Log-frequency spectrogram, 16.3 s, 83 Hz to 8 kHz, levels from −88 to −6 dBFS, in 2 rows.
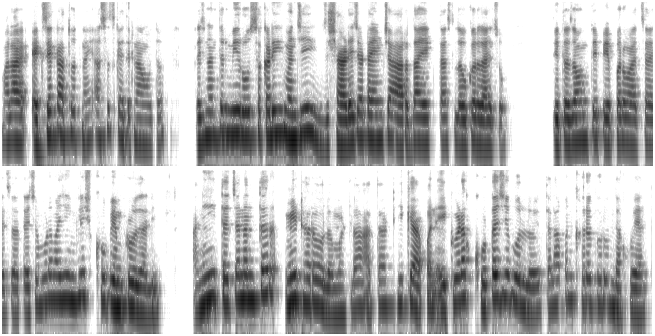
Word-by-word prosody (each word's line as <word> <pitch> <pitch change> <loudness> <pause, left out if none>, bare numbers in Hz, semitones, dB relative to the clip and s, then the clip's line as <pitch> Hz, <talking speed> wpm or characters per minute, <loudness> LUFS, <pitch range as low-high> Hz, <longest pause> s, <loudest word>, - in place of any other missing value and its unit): मला 165 0 +2 0.2
एक्झॅक्ट 185 +6 +2
आठवत 185 0 -2
नाही, 170 0 -7
असंच 185 +3 -7
काहीतरी 170 -4 -6
नाव 155 -1 -5
होतं. 155 +2 -11 0.4
त्याच्यानंतर 185 +4 0
मी 195 - +6
रोज 185 -1 +2
सकाळी 195 +1 +3
म्हणजे 195 +2 +5 0.2
शाळेच्या 155 +3 +4
टाईमच्या 170 0 0
अर्धा 155 +1 +1
एक 155 0 0
तास 160 0 -5
लवकर 155 0 +1
जायचो. 145 -1 0 0.6
तिथं 155 0 +2
जाऊन 165 +1 0
ते 175 - -2
पेपर 160 +1 -1
वाचायचो. 150 -1 -4
त्याच्यामुळे 185 +8 -5
माझी 210 0 +1
इंग्लिश 215 +1 +1
खूप 200 -2 -4
इम्प्रूव्ह 175 -2 +5
झाली 150 -1 -3 0.5
आणि 195 +8 +3
त्याच्यानंतर 215 +5 +2 0.2
मी 200 +3 +6
ठरवलं. 190 -5 0
म्हटलं 150 +3 -6
आता 180 0 -6 0.2
ठीक 190 +1 -5
आहे, 185 - +4
आपण 85 - -5
एक 165 +5 -2
वेळ 200 +2 +3
खोटं 170 +5 +2
जे 220 0 -1
बोललोय 155 -5 -1
त्याला 175 +2 -7
आपण 210 +2 -8
खरं 195 -2 -6
करून 190 -1 -6
दाखवूया. 150 -2 -3
175 Hz, 185 wpm, -27 LUFS, 155-195 Hz, 0.6 s, मी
